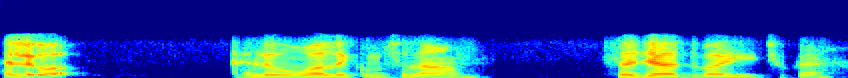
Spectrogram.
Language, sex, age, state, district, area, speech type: Kashmiri, male, 18-30, Jammu and Kashmir, Kupwara, rural, conversation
